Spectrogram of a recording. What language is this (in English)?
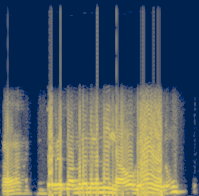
Punjabi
